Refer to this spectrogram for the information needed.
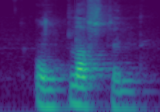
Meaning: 1. to unburden, to relieve (a load) 2. to relieve (from a duty) 3. to relieve oneself, to move one's bowel, defecate
- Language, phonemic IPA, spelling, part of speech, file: Dutch, /ˌɔntˈlɑs.tə(n)/, ontlasten, verb, Nl-ontlasten.ogg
